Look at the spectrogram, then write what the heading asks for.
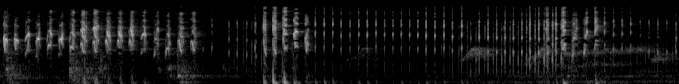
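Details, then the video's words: Lovebird fighter calling a rival in ngetik ngekek fashion: strings of fast, high, clipped notes, a short gap, a harsh burst, then a long rapid ticking trill that grows louder and buzzier. "LABET memanggil lawan | ngetik ngekek fighter"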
